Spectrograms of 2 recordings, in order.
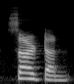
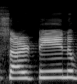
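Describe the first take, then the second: First: The last syllable has a weak 'uh' vowel. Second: The last syllable has a full 'ay' vowel. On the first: The speaker calls it right. "सर्टन इसका सही है" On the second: The speaker calls it wrong. "जैसे इसको सर्टेन बोल देते हैं"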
